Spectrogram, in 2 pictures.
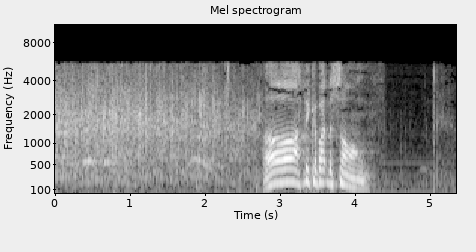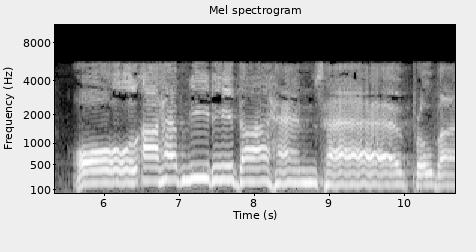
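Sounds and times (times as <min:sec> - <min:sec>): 
crowd hand clapping: 0:00.0 - 0:02.9
speech: 0:02.8 - 0:04.3, 0:05.6 - 0:10.6.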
